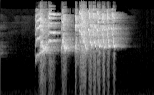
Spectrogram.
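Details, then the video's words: Orange-headed thrush in 'ngeplong' song used as a lure and therapy sound; a single loud, continuous run of fast, high, scratchy and whistled notes lasting about a second and a half. "belajar NGEPLONG cocok untuk MEMANCING ANIS MERAH supaya ikut NYAUT ¦ KICAUAN TERAPI"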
